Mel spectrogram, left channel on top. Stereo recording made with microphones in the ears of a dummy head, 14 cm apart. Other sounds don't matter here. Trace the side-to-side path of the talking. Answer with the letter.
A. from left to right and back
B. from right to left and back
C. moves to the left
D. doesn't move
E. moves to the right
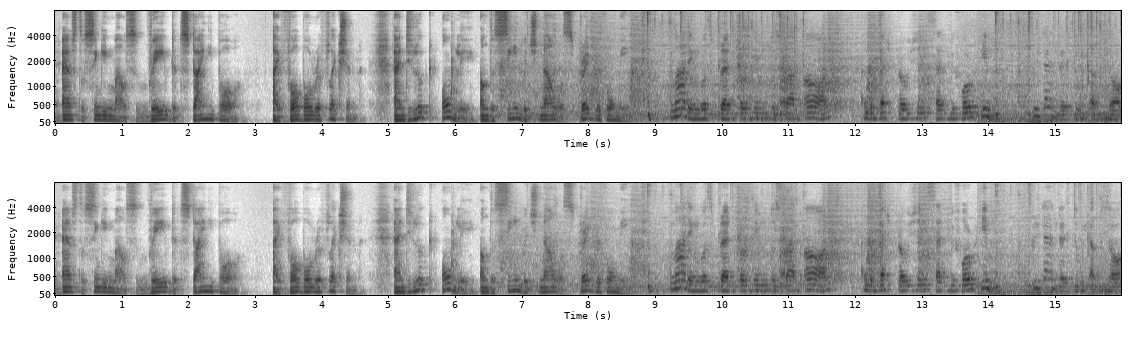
E.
